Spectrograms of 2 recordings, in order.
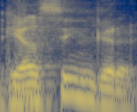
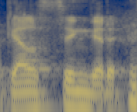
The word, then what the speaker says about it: Gelsinger: Ono, ono mělo úplně právě ten Pat Gesslinger, jestli ho vyslovuju správně, který teď eh, Gelsinger. – Gelsinger, který teď no.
